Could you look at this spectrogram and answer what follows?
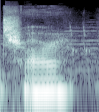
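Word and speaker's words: Schär: glutenfree like bread and other gluten-free goats called char which I actually like eat occasionally although it's spelled differently.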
